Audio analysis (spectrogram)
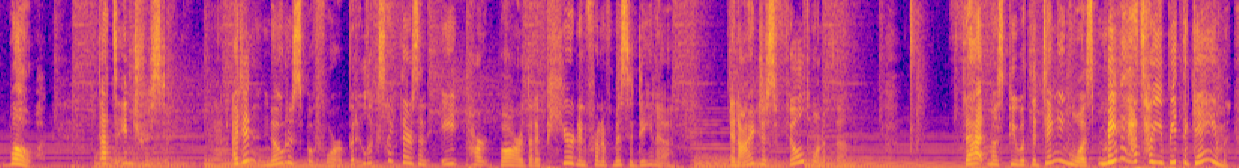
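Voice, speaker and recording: A woman playing a feisty, flustered young office newcomer in an audio drama, excitable, sarcastic and prone to stammering. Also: sits high, normal speed, over music. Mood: puzzled.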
